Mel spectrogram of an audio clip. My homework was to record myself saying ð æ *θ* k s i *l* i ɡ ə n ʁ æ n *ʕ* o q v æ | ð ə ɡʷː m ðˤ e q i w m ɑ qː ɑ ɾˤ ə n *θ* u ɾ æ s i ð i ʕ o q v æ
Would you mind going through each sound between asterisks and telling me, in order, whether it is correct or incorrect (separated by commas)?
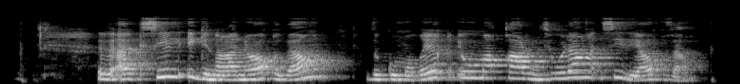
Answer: incorrect, correct, correct, correct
